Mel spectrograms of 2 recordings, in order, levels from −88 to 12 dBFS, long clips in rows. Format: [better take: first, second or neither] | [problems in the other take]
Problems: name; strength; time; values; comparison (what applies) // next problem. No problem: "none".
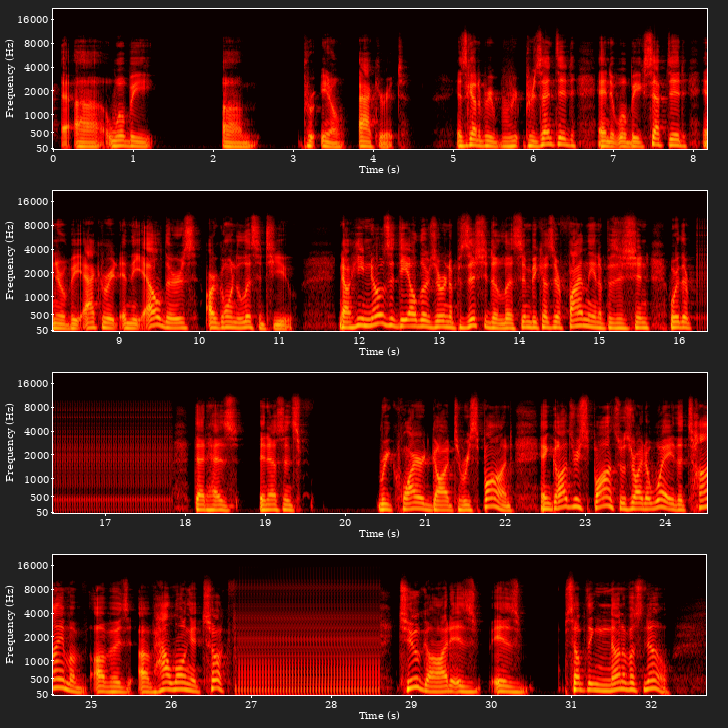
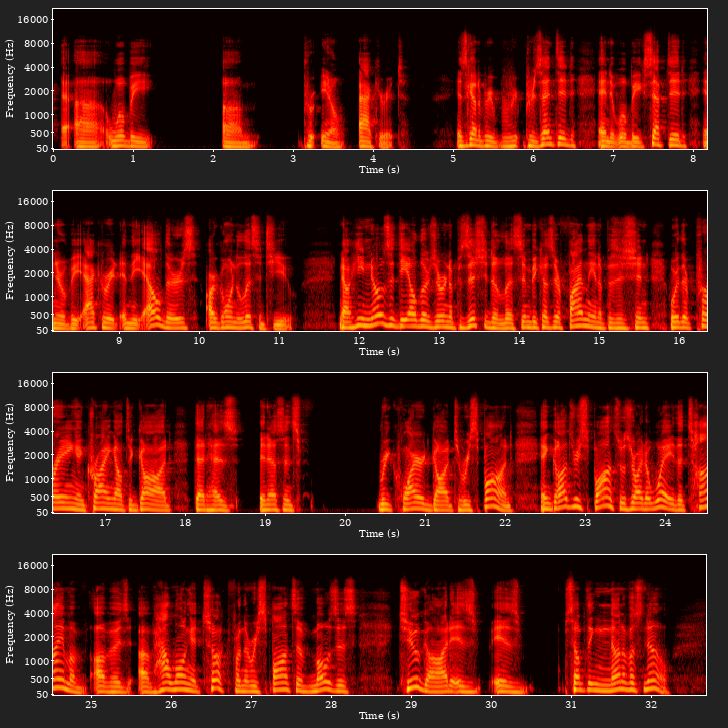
second | audio freezing; at 16 s for 1.5 s and at 27 s for 2 s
